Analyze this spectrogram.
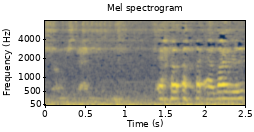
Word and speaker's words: Darmstadtium: Or 110 is Darmstadtium. Yeah, you're pronouncing that wrong. It's actually Darmstadtium.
